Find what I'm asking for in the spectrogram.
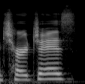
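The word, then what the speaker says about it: CHVRCHES: So if you're looking this up and you type in Churches, it's spelt with it's completely different. – Not a U. Yeah. It's C-H-V-R-C-H-E-S.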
